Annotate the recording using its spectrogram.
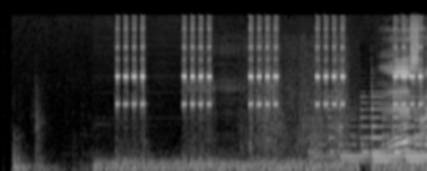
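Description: Mobile phone alarm going off: four bursts of rapid high-pitched beeps, about one burst a second, starting about two seconds in. Background music comes in near the end.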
